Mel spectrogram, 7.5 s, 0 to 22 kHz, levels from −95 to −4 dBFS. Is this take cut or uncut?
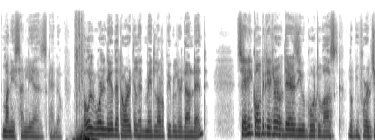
cut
